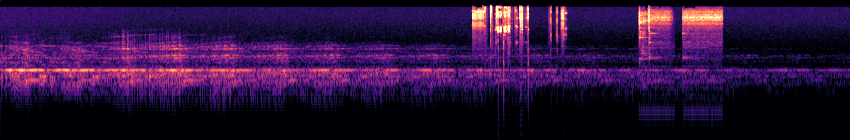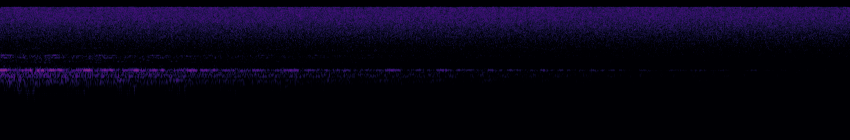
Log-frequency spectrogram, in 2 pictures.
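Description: An electric guitar plays sustained, ringing notes that slowly fade away.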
